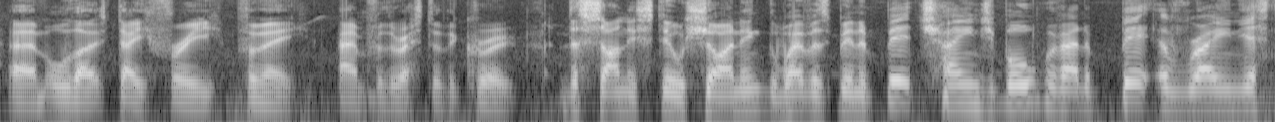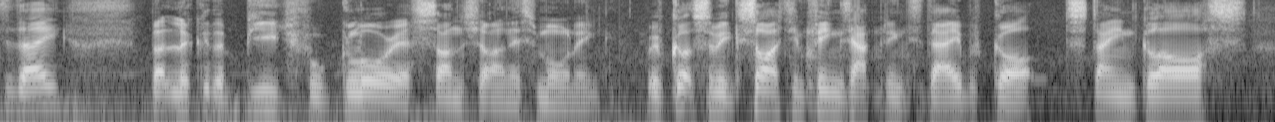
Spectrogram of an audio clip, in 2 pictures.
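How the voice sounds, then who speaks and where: A British man with a hoarse, fading voice, chatting enthusiastically to a handheld camera as he walks through a garden. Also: mid-range voice, animated, fairly quick. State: hoarse, losing his voice. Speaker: vlogger and TV presenter. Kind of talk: casual walk-and-talk vlog. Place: outdoors in a large garden.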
